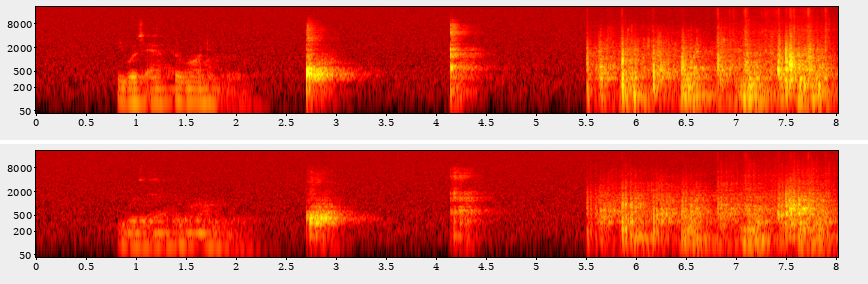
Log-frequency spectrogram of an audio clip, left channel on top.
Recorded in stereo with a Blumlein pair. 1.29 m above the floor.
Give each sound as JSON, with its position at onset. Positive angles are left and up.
{"t": 0.8, "sound": "a man speaking", "azimuth_deg": 60, "distance_m": 5.0}
{"t": 2.7, "sound": "a clap", "azimuth_deg": 50, "distance_m": 4.5}
{"t": 5.5, "sound": "running footsteps", "azimuth_deg": 65, "distance_m": 7.5}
